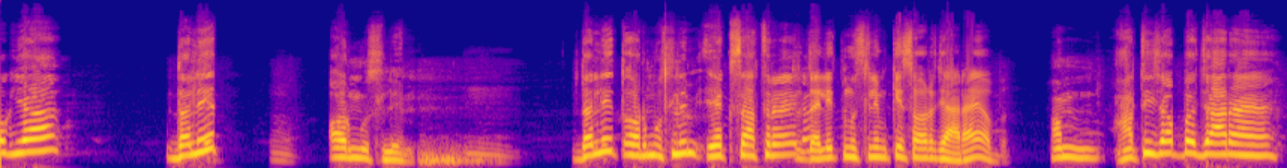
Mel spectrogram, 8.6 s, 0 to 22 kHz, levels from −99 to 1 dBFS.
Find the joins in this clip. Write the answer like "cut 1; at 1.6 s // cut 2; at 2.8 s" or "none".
none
